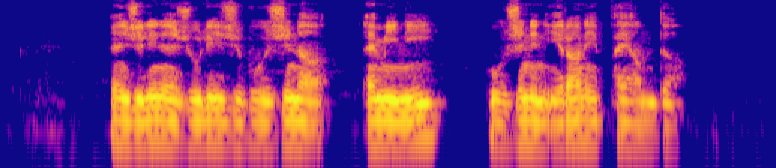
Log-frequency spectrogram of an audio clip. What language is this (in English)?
Kurdish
